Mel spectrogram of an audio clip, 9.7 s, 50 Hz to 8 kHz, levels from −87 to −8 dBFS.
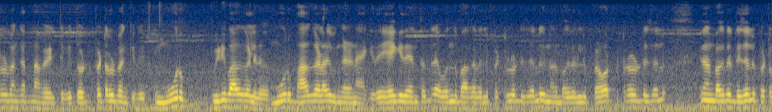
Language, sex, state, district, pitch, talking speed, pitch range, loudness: Kannada, male, Karnataka, Bellary, 120 Hz, 180 wpm, 115-130 Hz, -19 LUFS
